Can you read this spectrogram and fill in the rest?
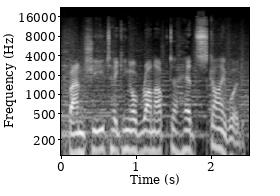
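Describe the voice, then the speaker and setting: Male drama narrator over loud music. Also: mid-range voice, steady tone, normal speed.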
